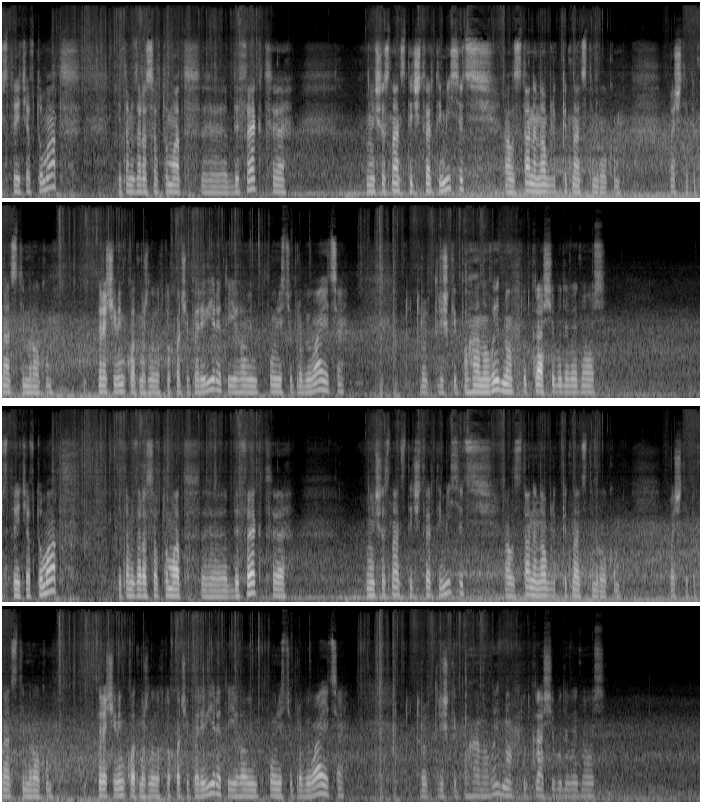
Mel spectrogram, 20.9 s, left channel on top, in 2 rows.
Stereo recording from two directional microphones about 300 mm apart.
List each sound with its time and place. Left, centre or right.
0.0 s speech: centre
5.5 s speech: centre
16.6 s speech: centre
17.5 s speech: centre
